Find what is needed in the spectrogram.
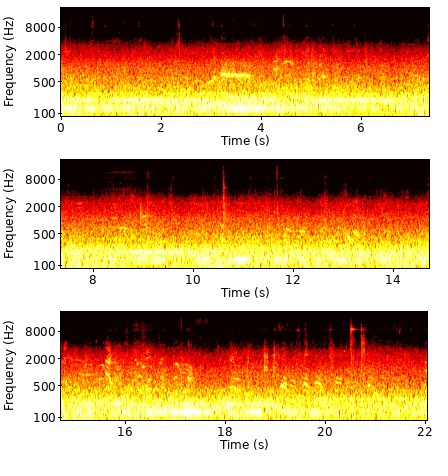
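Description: Low, steady engine drone of a boat on the harbour water, with faint voices in the background.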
